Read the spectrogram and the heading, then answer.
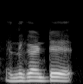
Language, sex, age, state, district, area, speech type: Telugu, male, 18-30, Telangana, Mancherial, rural, spontaneous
